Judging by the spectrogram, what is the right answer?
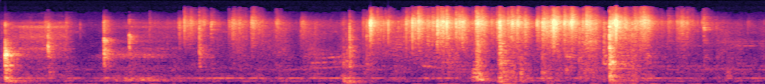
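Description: Small clicks and rattles of capsules and tablets handled in the palm and around plastic pill-bottle caps on a wooden table, densest a few seconds in, over a faint steady hum. A short falling whine near the middle.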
